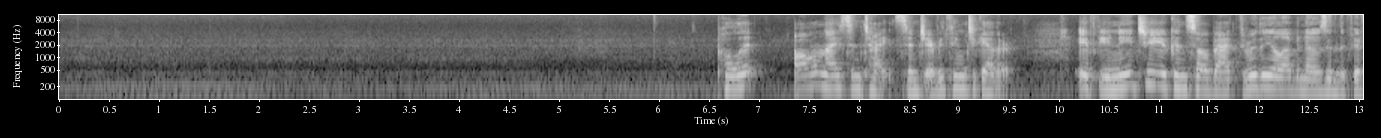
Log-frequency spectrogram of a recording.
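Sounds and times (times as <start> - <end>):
faint low hum with hiss: 0.0 - 13.0.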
